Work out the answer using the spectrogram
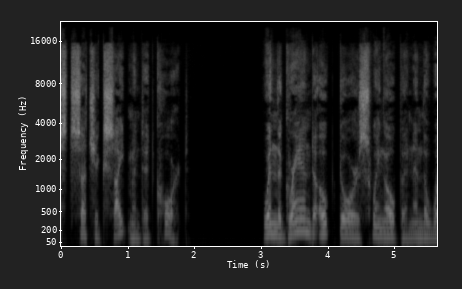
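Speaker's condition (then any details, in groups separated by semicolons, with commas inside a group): No condition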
